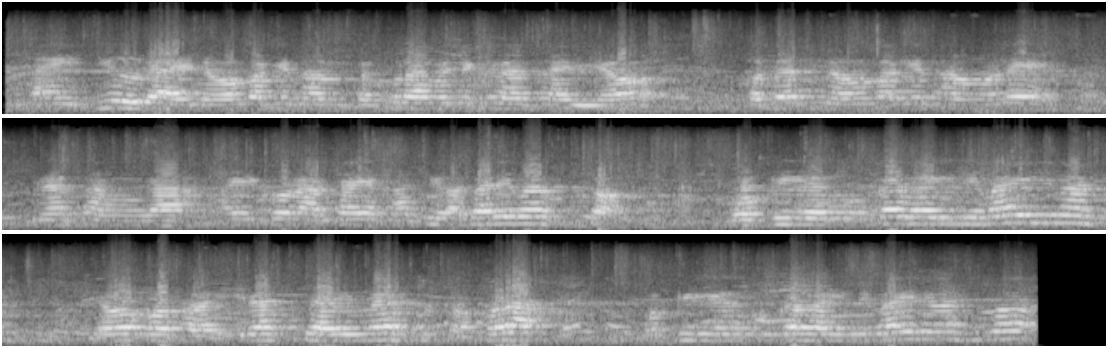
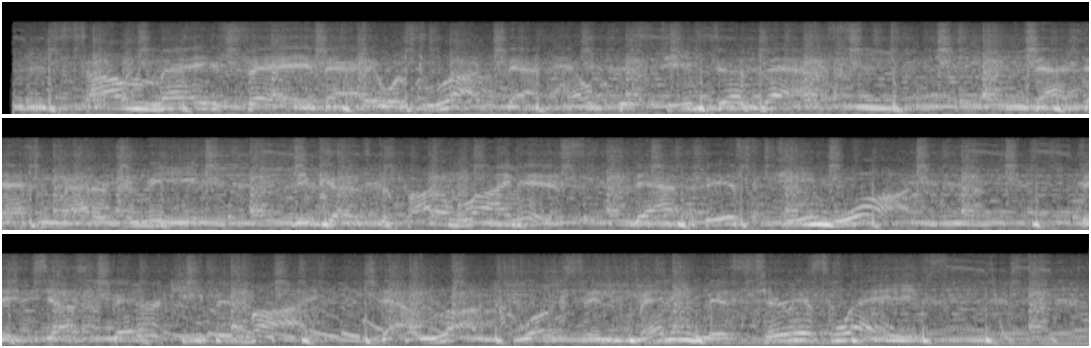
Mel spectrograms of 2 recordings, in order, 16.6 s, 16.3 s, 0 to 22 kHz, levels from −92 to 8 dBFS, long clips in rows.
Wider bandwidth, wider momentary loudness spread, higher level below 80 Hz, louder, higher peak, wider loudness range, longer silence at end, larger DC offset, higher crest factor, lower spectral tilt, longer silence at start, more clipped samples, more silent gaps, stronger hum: first, 15 kHz vs 10.5 kHz; first, 9 LU vs 4 LU; about the same, -42 dBFS vs -44 dBFS; first, -9 LUFS vs -17 LUFS; about the same, 0 dBFS vs -2 dBFS; about the same, 3 LU vs 1 LU; first, 0.35 s vs 0 s; second, under 0.1% vs 0.2%; second, 10 dB vs 16 dB; second, -3.5 dB/octave vs -5 dB/octave; about the same, 0 s vs 0.05 s; first, 2% vs under 0.1%; neither; neither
